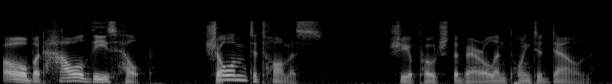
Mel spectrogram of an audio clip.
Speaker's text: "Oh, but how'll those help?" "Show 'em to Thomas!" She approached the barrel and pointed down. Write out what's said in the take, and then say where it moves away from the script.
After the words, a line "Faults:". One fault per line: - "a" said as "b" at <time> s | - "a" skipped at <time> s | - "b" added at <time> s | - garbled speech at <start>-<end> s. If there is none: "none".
"Oh, but how'll these help?" "Show 'em to Thomas!" She approached the barrel and pointed down.
Faults:
- "those" said as "these" at 0.8 s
